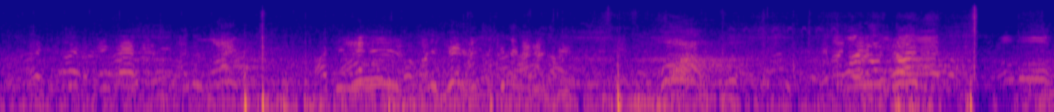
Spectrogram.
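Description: Football players and spectators shouting on an open pitch, with the sharp thud of a football being kicked a few times: twice in quick succession about two and a half seconds in, once around six seconds, and once near the end.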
